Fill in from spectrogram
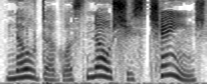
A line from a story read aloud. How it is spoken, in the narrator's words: cried Leslie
